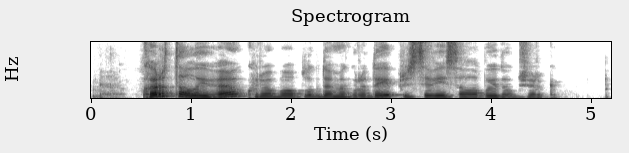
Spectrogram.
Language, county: Lithuanian, Vilnius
